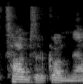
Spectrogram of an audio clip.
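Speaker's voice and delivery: ordinary delivery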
